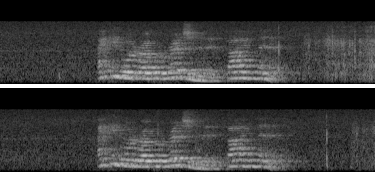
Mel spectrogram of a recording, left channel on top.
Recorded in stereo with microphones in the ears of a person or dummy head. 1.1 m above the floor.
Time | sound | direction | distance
1.0 | a woman speaking | 10° right (ahead or behind) | 3 m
